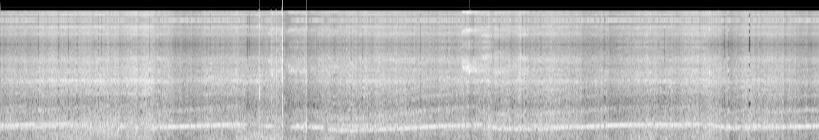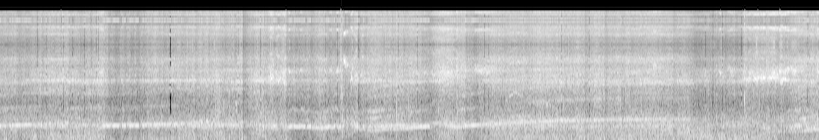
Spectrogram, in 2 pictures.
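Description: Electric go-kart motor whining, its pitch climbing with speed and dropping sharply several times as the kart slows for corners, over steady wind and tyre rush on an onboard microphone.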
